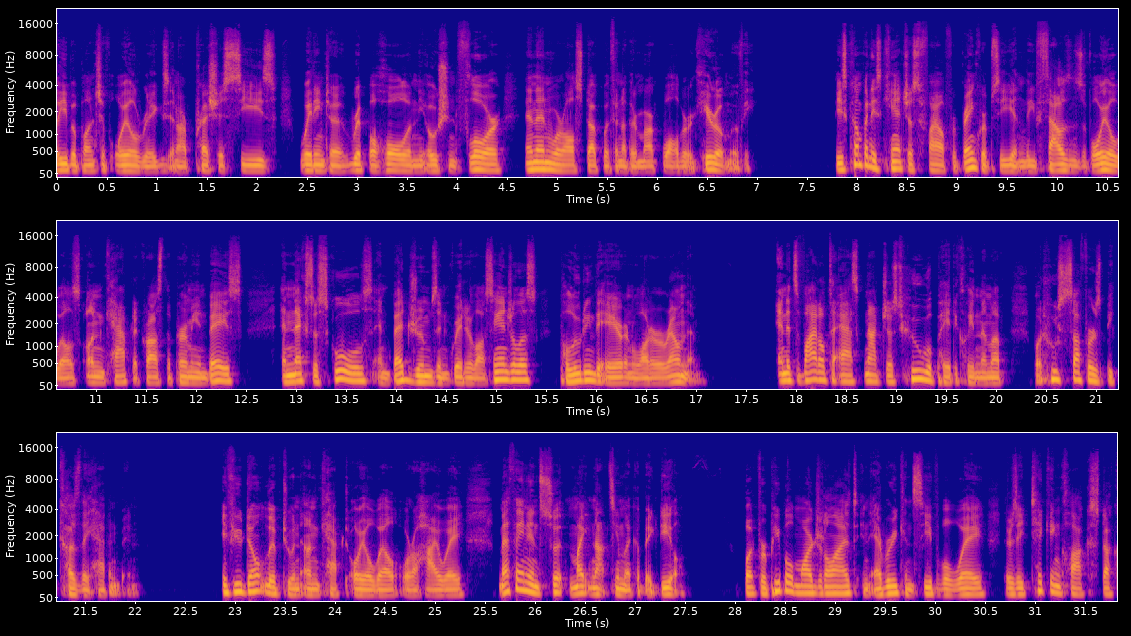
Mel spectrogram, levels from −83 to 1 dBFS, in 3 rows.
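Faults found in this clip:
No audible faults found in the speech; nothing to log against any component.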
